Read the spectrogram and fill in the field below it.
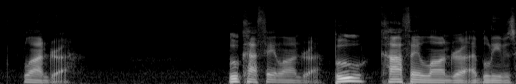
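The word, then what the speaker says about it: Bucephalandra: kind of just and I keep saying bootiful Andra but I believe it's bucha fail on bra is how it's a it's supposed to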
